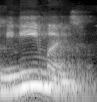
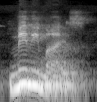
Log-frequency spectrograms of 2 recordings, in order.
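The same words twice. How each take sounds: First: The stress falls on a later syllable. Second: The stress falls on the first syllable. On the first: The speaker calls it wrong. "We don't say minimize" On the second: The speaker calls it right. "the stress falls here on the third last"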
